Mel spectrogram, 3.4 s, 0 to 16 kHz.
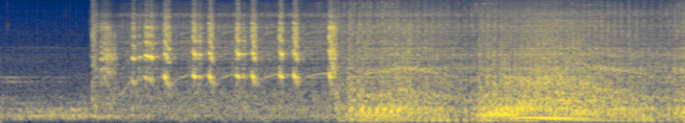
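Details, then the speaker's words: Venom X21 125cc four-stroke pocket motorcycle, cold start in neutral with a little choke (not full) on a warm day: brief cranking, then it catches cleanly and settles into an even, steady idle; normal easy start. "And that's what the bike sounds like. And you see it starts up, and it should start up just that easily for you each and every time."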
